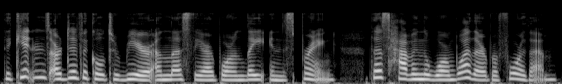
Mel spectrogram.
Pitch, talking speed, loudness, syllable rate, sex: 230 Hz, 225 wpm, -17 LUFS, 6.0 syllables/s, female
